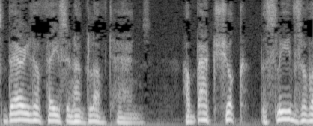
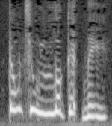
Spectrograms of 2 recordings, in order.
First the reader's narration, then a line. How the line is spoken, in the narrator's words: cried in that same wild voice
